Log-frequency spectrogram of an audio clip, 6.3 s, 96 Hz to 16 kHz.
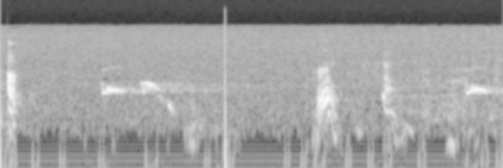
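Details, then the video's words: Night recording of lion cubs, 5 October 2016 at 2:40 a.m.: two short, strained whining mews in the second half, with flat whistled tones drifting through the background. "Here is 6 full minutes of the cubs. WOW are they talking"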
